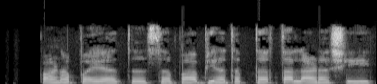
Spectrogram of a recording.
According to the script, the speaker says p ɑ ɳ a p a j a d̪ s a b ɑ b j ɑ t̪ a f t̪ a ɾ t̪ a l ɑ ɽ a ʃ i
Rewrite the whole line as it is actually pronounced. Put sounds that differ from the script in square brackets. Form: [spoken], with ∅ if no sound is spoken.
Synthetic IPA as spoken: p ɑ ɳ a [b] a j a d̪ s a b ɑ b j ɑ [d̪] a f t̪ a ɾ t̪ a l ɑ ɽ a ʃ i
